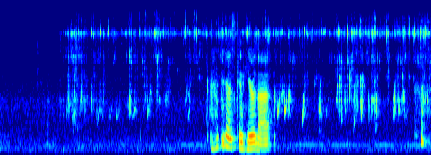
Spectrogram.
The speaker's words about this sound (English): That's snow melting off the roof down the side of the building right there in what the M's the S's section of fiction. Oh, you could hear it through the whole barn.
